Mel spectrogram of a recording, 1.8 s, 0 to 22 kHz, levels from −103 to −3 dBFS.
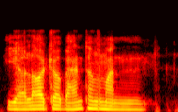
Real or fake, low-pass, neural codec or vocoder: fake; 7.2 kHz; codec, 16 kHz, 8 kbps, FunCodec, trained on LibriTTS, 25 frames a second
